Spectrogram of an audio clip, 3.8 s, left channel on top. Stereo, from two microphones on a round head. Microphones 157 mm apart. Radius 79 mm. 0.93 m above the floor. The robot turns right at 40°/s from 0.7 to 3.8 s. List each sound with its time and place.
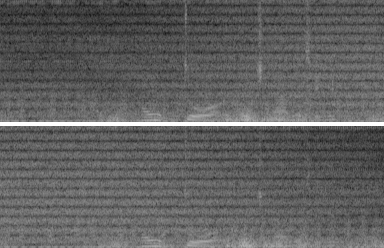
0.0 s a drone: 70° right; by 3.9 s 55° left
1.4 s a woman speaking: 5° left; by 3.5 s 90° left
